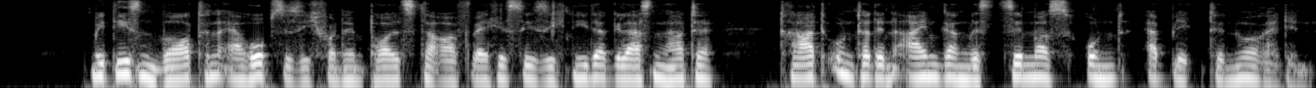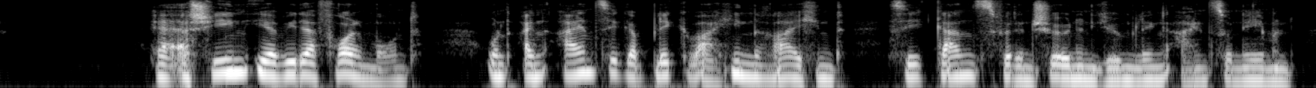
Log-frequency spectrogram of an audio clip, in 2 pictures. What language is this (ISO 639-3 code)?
deu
